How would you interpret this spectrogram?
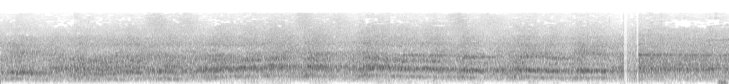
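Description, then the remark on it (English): A football stadium crowd in uproar during a Brentford match, demanding that a player be sent off after a push and shove in the middle of the pitch: a dense, continuous roar of thousands of voices, loud and steady throughout, with shouts and jeers blending into one wall of noise. “The crowd wants someone sent off out. I didn't see the incident. This is the den. Suddenly it goes into pandemonium.”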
